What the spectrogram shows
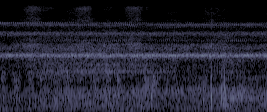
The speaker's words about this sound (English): I'm running with Kona at night down this country road. It's Wednesday night. And you can hear all the tree frogs. I hope you can hear them. I got my phone in a Ziploc. And uh, the cicadas.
